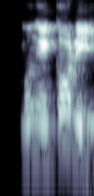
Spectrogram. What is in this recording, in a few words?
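"mengekori", Malay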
